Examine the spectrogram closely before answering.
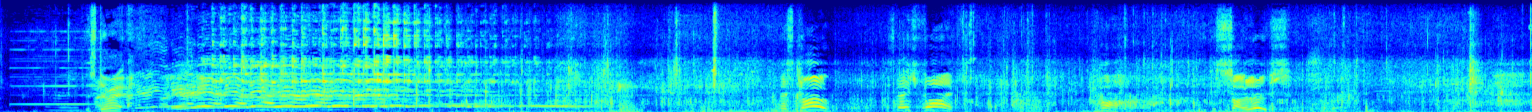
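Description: Bike tyres rattle and crunch over a rocky gravel trail.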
